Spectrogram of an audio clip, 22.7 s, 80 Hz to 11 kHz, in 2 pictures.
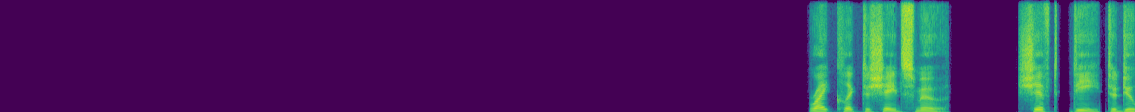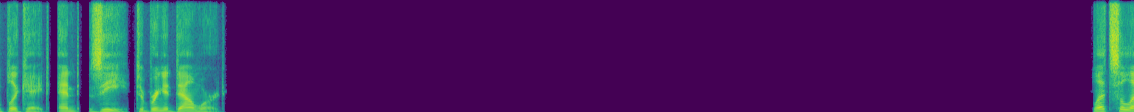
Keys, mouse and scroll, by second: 0.7 g, 5.1-5.5 scroll up 6, 5.5 middle click, 8.6 click, 9.0 right click, 10.1 click, 10.5 right click, 12.0 KP_1, 12.0 KP_2, 12.1 KP_1, 13.4 click, 14.0 shift+middle click, 14.5 shift+d, 17.2 shift+middle click, 18.5 shift+d, 21.9 click, 22.2 middle click.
